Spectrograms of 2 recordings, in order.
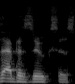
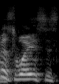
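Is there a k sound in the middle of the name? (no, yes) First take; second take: yes; no. First: The middle of the name has a k sound. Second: The middle of the name has no k sound. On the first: The speaker calls it right. "the X is pronounced like a K" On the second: The speaker calls it wrong. "Epizoasis does sound cool"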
